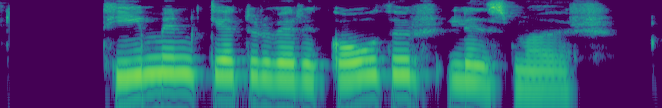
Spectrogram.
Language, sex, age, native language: Icelandic, female, 30-39, Icelandic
